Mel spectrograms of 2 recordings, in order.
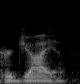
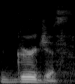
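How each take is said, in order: First: The name is said in an imitated, different pronunciation. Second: The name is said in a plain, ordinary pronunciation. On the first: This is another person's pronunciation. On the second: This is the speaker's own pronunciation.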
